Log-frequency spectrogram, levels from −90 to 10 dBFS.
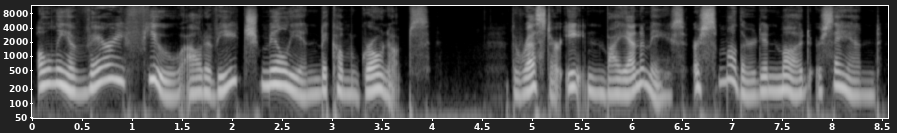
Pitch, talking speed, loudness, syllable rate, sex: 200 Hz, 155 wpm, -20 LUFS, 4.6 syllables/s, female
